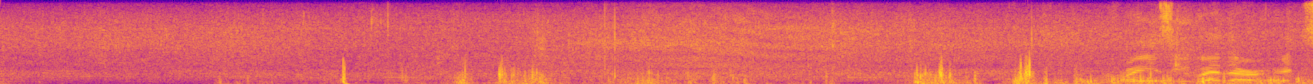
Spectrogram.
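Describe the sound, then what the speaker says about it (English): Strong wind gusting on a Maldives island, a steady roar of buffeting against the microphone with rustling, swelling louder in the second half, while a person talks over it. "It's super windy since morning."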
